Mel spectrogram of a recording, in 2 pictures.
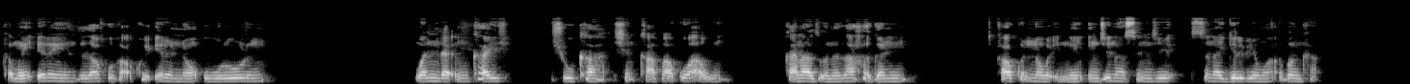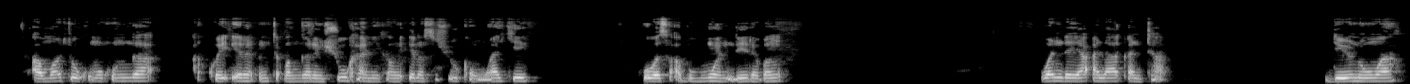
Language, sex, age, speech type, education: Hausa, male, 30-45, spontaneous, tertiary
